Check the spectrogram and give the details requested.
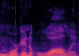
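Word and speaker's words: Morgan Wallen: I could just for a second it's actually Morgan wallet a wallet see it's okay it's okay no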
